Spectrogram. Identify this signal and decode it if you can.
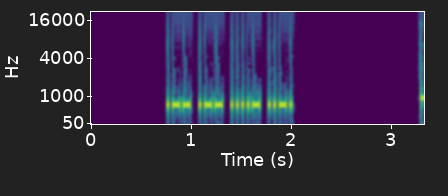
Morse code, heard as a keyed tone, about 43 wpm, 700 Hz. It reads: WW4F
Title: USA Call Signs - 4 Characters - 3x Character Spacing - 45wpm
